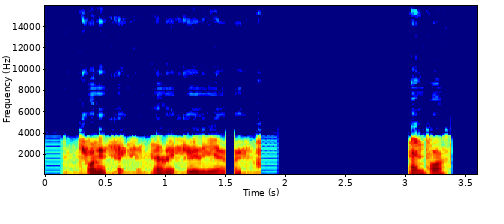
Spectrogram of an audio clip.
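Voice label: Sheriff's Office Dispatch; WSO DISP 1; wake; p25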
